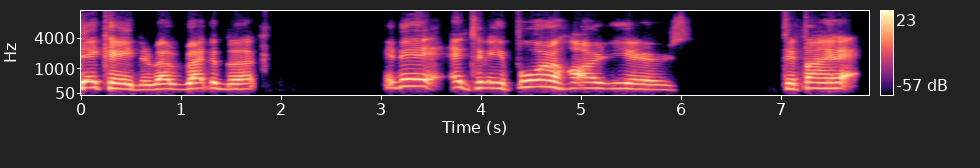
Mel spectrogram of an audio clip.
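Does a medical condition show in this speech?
Yes: cerebral palsy; cerebral palsy since childhood, slower movement, uses a wheelchair; speech impediment, talks slower, speech noticeable to listeners on phone.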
